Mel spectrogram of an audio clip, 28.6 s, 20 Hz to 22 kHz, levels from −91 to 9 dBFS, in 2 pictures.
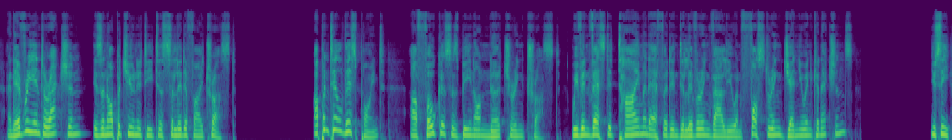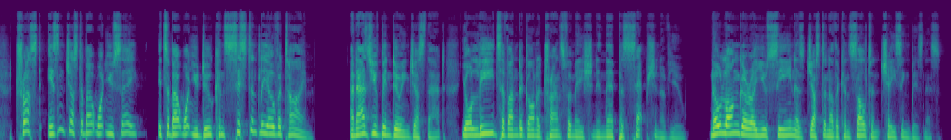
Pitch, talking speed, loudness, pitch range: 180 Hz, 165 wpm, -17 LUFS, 150-210 Hz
